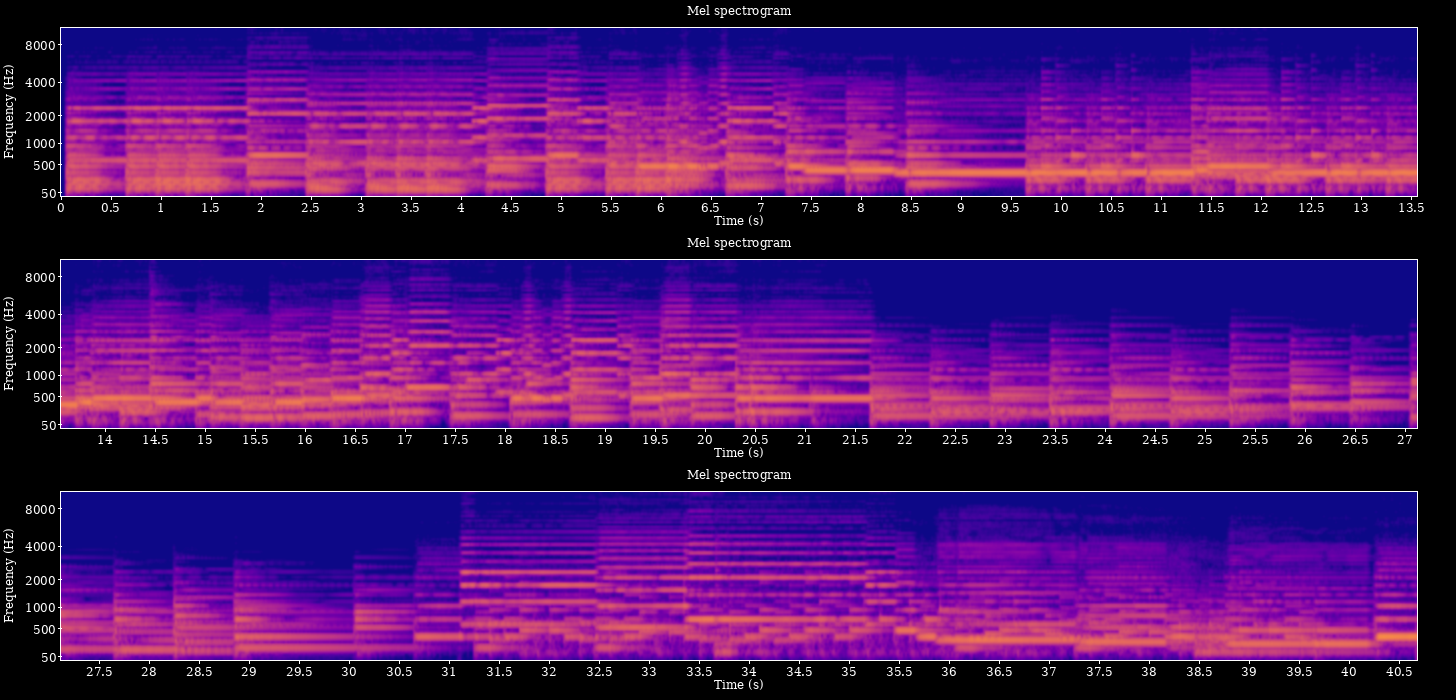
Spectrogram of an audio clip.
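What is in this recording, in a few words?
scottish fantasy, alto saxophone; bruch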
